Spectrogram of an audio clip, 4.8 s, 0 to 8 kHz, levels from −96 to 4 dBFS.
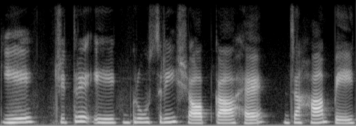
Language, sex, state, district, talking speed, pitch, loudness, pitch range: Hindi, female, Delhi, New Delhi, 115 wpm, 235 Hz, -17 LUFS, 215-255 Hz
